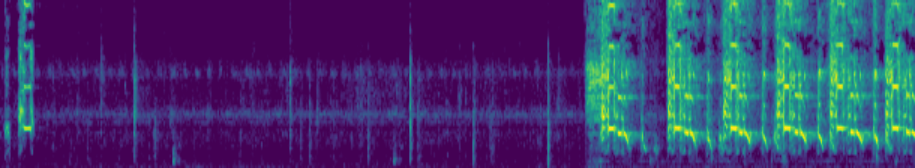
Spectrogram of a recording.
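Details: Grey francolin hunting-lure call: a long quiet stretch with faint ticks, then a loud repeated run of harsh, squawking calls with falling whistled ends, nearly two per second.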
